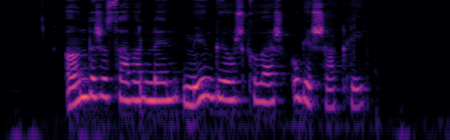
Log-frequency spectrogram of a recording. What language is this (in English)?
Mari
